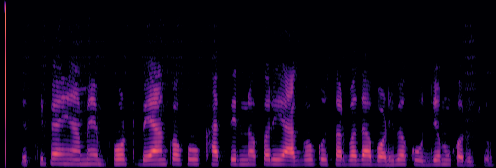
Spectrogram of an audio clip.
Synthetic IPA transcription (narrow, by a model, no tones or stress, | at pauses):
d͡ʒet̪ʰipaĩamebʱoʈbeaŋkɔkukʰat̪iɾnɔkɔɾiaɡɔkusɔɾbɔd̪ʱabɔɽ̤ibakuːd̪jomɔkɔɾut͡ʃʰu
